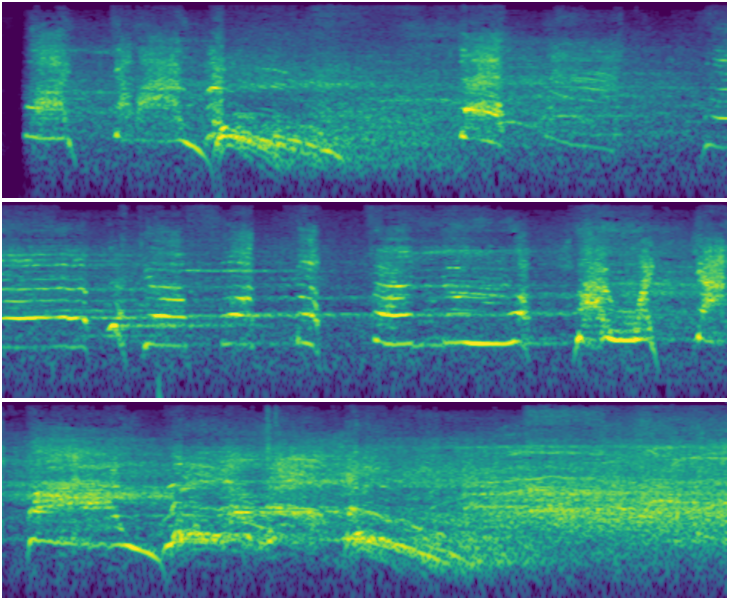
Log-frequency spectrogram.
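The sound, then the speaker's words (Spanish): A rugby team performs a haka led by Piri Weepu: a lead voice barks commands and the players answer with loud unison chants and shouts in many rhythmic bursts, with crowd noise beneath. “suele ser un tipo que tenga ascendencia en el equipo el que lance a la jaca y da las instrucciones al resto del equipo para que salga a la jaca. Un tipo con peso, como Piri Wigbo, por ejemplo, ¿no? Por ejemplo, lo oímos.”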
